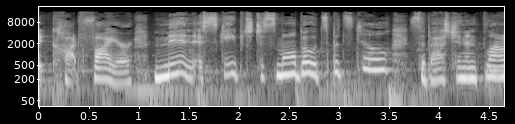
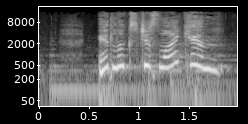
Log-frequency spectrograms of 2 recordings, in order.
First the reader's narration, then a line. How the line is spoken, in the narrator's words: she cried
